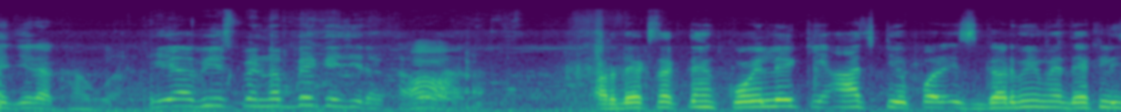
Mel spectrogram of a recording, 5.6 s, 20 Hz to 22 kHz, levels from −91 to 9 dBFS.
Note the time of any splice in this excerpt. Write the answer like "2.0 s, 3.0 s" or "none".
2.8 s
